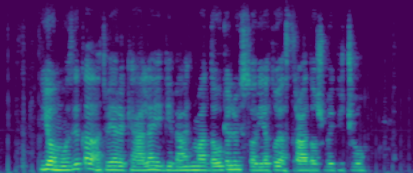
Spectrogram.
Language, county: Lithuanian, Alytus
